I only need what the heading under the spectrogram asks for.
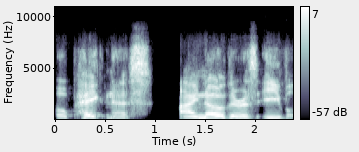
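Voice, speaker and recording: Lively intonation from a man with a Louisiana accent, medium in pitch, in a dry, close sound with no echo and a quiet background. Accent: Southern US (Louisiana). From US South, Louisiana. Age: 60s. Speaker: business executive and investor. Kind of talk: casual interview. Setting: remote call. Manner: animated.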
